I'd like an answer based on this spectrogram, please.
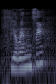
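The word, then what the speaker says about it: Firenze: to Florence and this we say Florence but in Italian it's yo NZ like fur NZ from Harry Potter don't mind me about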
